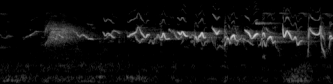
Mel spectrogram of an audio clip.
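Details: A brief, fast song from a tournament Ultramarine grosbeak starts with a buzzy note. Rapid high, slurred twitters follow that grow louder toward the end.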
